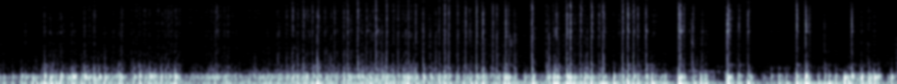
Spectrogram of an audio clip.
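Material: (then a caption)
Metal mesh. Long nails of both hands scratch across the hollow metal mesh grille of a silver microphone. The result is a dense, low, rumbling scrape with quick clicks that grow sharper and more frequent toward the end.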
